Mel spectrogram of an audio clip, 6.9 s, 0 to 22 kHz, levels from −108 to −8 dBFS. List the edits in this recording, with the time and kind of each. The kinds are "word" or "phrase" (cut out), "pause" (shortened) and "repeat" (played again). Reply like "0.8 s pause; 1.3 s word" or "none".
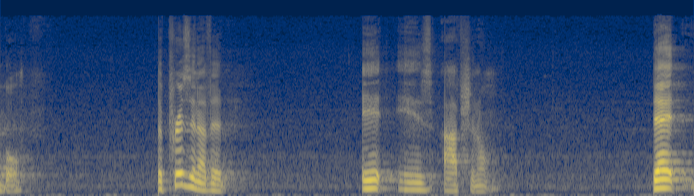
none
